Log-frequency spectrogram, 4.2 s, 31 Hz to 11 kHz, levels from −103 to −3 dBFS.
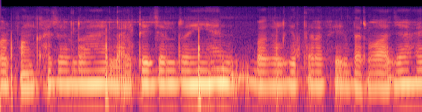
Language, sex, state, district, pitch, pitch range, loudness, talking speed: Hindi, male, Maharashtra, Mumbai Suburban, 135 Hz, 130-140 Hz, -19 LUFS, 200 wpm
